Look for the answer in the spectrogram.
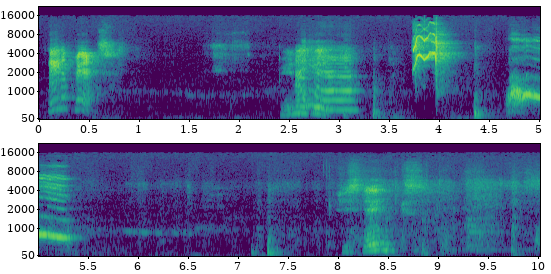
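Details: African grey parrot kept as a pet, talking indoors and ordering the family dog out of the living room; broken speech-like syllables with rich harmonics alternate with a sharp high whistle and a long falling tone, with quiet pauses between.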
